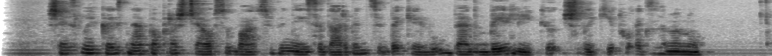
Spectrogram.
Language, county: Lithuanian, Marijampolė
